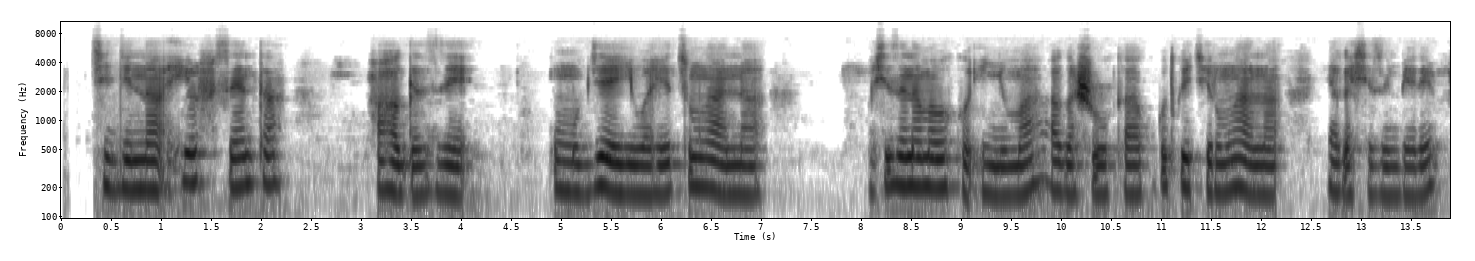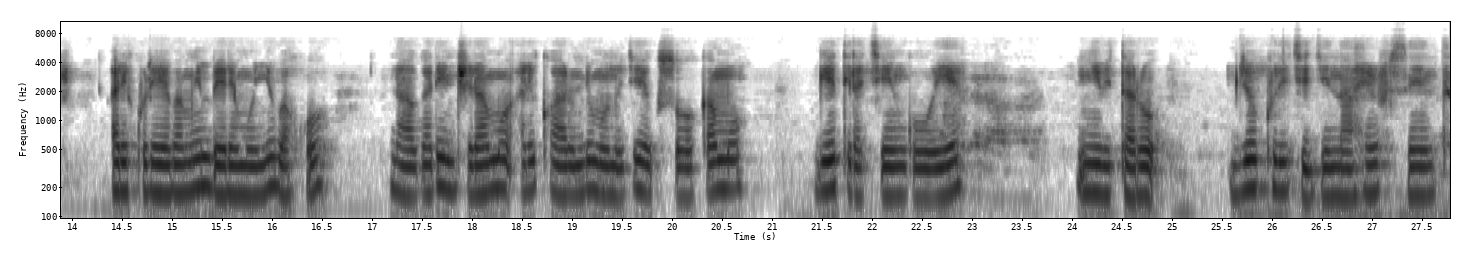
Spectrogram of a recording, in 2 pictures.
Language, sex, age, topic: Kinyarwanda, female, 25-35, health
